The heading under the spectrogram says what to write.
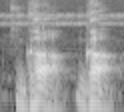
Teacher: सघोष महाप्राण, घ, घ, देखो यहाँ थोड़ी ज़्यादा हवा निकलती है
